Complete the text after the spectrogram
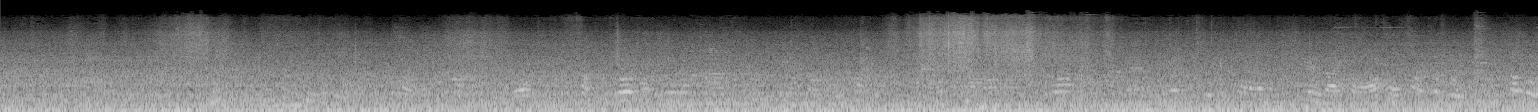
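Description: People murmur in the background of a busy indoor space.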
